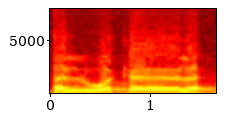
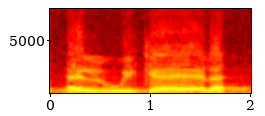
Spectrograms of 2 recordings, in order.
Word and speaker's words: الوكالة: أول فائدة الوكالة بفتح الواو، والفائدة الثانية الوكالة، فالكلمة تنطق بالفتح والكسر وكل منهما صحيح.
